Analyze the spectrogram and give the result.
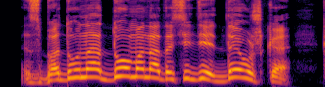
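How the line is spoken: Angry shouting man. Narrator (Russian): кричал потный бизнесмен

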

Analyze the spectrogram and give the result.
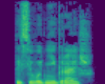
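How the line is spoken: Plain. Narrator (Russian): спросила Фатима

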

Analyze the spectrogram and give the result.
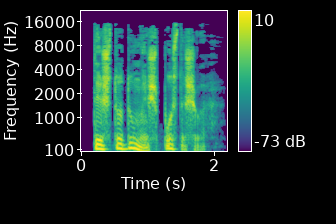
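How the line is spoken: Barely audible. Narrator (Russian): едва слышно начал он

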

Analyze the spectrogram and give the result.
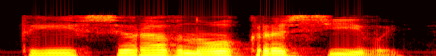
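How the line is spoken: Quiet. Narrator (Russian): негромко сказала она

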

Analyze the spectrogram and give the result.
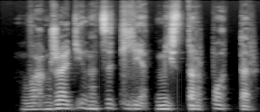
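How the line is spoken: Hissed reply, female professor. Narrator (Russian): прошипела в ответ профессор

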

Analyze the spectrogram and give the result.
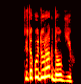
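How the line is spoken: Angry. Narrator (Russian): зло проговорила

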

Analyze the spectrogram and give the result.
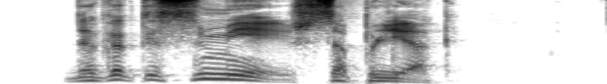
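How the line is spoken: Angry bark. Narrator (Russian): рявкнул целитель

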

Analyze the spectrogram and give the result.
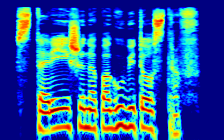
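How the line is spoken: Angry. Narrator (Russian): зло произнес он

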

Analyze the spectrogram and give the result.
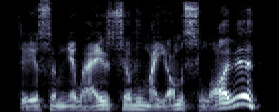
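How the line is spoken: Growled. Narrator (Russian): прорычал Стимит Большой

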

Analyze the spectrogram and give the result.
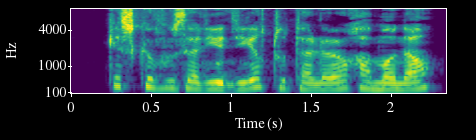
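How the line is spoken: Plain. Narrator (French): demanda-t-il

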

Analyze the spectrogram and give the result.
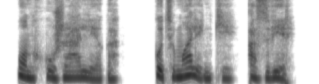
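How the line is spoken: Frightened whisper. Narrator (Russian): Люба вздрогнула и шепотом ответила

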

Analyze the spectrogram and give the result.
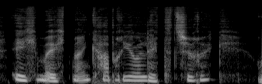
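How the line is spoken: Woman groaning. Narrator (German): stöhnte

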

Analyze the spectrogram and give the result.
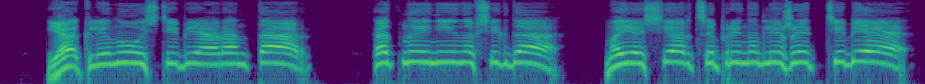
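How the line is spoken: Shout. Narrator (Russian): Лирин закричала

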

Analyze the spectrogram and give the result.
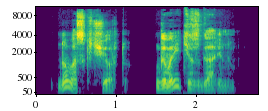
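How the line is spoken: Quiet reply. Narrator (Russian): Так же тихо Зоя ответила

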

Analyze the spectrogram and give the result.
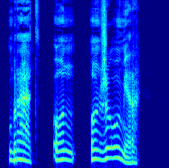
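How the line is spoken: Strained, forced out. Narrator (Russian): Я с трудом сумел кое-как выдавить из себя

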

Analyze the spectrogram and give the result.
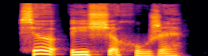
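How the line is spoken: Thoughtful drawl. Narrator (Russian): задумчиво протянул мужчина

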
